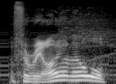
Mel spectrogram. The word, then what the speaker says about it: Furionel: Furionel, I guess meant to be pronounced like Lionel or something.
